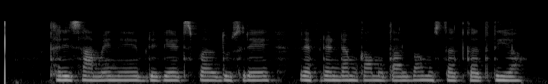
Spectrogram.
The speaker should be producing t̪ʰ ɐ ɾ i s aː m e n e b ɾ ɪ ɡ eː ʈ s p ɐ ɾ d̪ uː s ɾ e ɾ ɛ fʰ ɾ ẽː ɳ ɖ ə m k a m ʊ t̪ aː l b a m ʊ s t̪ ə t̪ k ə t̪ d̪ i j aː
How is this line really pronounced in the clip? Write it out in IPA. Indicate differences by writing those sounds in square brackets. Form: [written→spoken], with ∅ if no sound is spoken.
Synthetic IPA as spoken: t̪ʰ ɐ ɾ i s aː m e n e b ɾ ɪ ɡ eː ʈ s p ɐ ɾ d̪ uː s ɾ e ɾ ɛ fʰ ɾ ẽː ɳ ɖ ə m k a m ʊ t̪ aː l b a m ʊ s t̪ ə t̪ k ə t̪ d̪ i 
